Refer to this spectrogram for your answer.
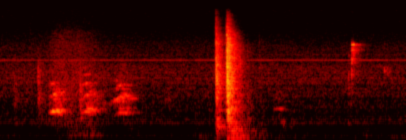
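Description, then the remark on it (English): A dog gives a few quick, muffled barks in a row, heard faintly, followed by a single sharp knock or thump; no one speaks. “Take care of the dog.”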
